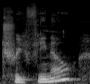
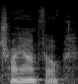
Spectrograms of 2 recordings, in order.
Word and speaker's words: Triunfo: as the winner again, my name isn't pronounced Trifino, which is a good try. It's pronounced Triunfo.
